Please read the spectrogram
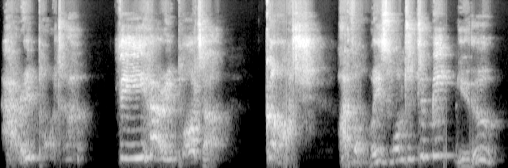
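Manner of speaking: high, loud starstruck gush; bright enthusiasm. A narrator's reading. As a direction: squeal like a fan. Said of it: "with bright enthusiasm".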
